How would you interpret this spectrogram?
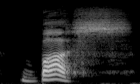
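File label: "bus", English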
